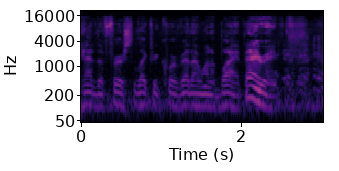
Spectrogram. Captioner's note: laughter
